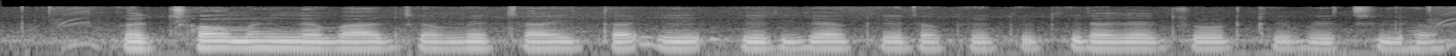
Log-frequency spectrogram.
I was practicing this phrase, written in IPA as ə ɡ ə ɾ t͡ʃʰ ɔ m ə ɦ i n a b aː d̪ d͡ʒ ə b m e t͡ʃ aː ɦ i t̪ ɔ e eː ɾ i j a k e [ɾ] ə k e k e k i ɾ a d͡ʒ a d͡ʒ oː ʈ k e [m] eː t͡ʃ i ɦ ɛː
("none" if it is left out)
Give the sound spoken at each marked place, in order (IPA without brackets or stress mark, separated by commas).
ɾ, b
